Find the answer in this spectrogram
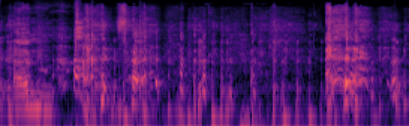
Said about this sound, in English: He's coughing.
